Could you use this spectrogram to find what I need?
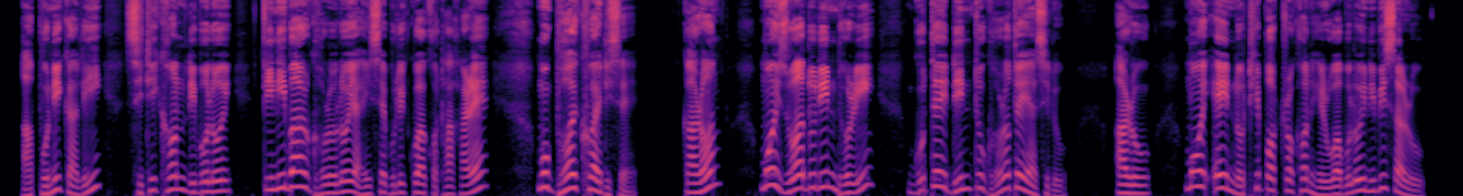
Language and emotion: Assamese, fearful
